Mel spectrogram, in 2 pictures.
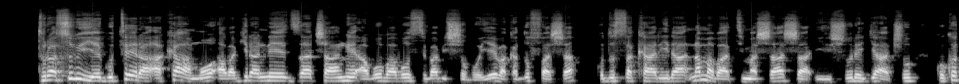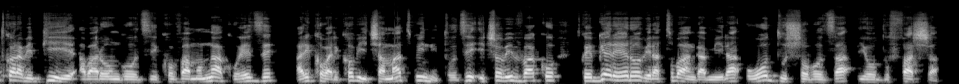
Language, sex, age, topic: Rundi, male, 25-35, education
